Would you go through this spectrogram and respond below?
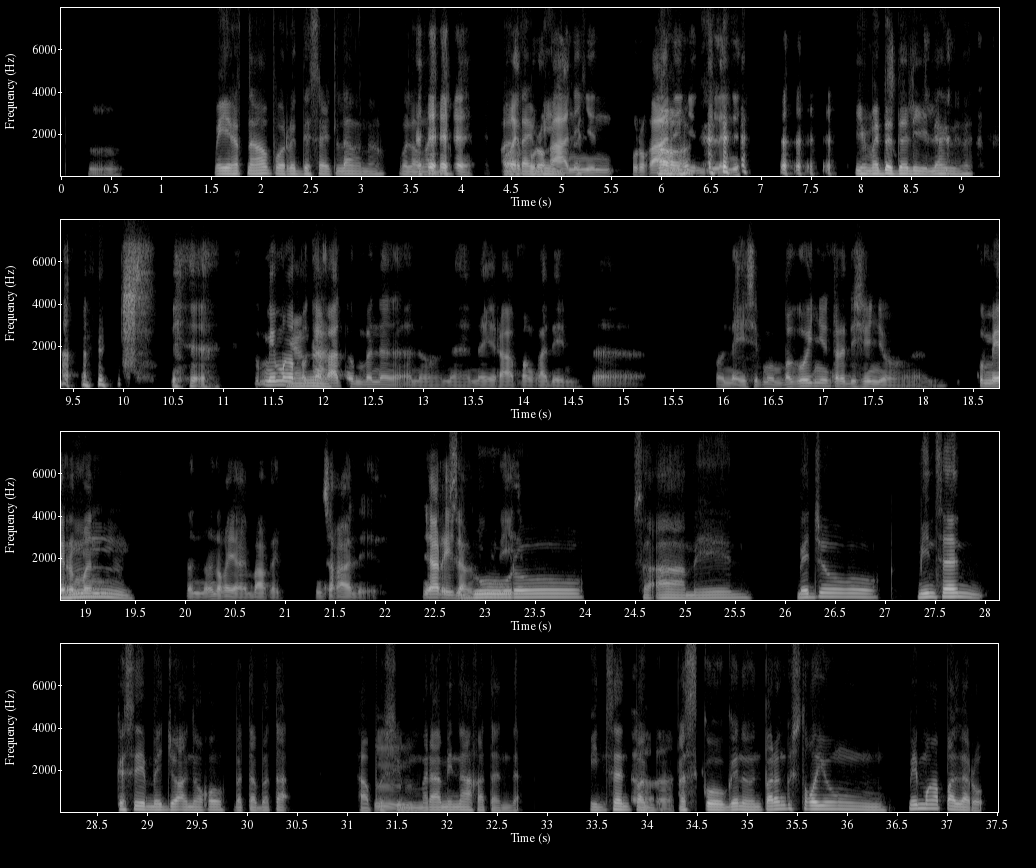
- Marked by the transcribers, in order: laugh; in English: "main course"; laughing while speaking: "Oo"; laugh; sniff; chuckle; chuckle; other background noise
- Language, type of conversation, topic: Filipino, unstructured, Paano mo ilalarawan ang kahalagahan ng tradisyon sa ating buhay?
- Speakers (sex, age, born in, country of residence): male, 25-29, Philippines, United States; male, 50-54, Philippines, Philippines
